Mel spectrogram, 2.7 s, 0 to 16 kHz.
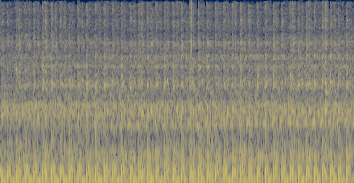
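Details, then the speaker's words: Honda Shadow 500 motorcycle at first start after years apart: low, lumpy, stumbling running on the front cylinder only, with a large fuel leak and the carburettor flooding; rough running. "We're only running on the front one. Why? Well, it's running. That's something."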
